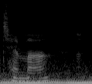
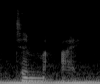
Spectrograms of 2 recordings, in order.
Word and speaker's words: Tima: And his name is one of those where he spells it T-I-M-A. And its root is actually T-I-M apostrophe A. And so there's actually a vocal pause there. So he pronounces it Timah. The official pronunciation is Timai.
